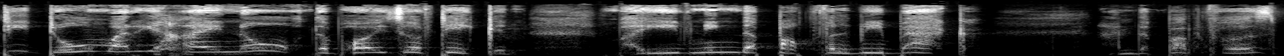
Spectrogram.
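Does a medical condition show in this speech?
Yes: tracheostomy, vocal cords permanently constricted from smoke inhalation; must block tube hole with finger to be audible, former voice lost, voice called unforgettable.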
